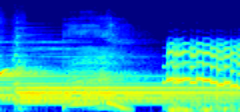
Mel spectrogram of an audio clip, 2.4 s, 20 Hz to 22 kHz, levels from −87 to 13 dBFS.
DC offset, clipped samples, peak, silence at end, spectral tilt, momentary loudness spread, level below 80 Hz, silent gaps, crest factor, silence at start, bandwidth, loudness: under 0.1%; under 0.1%; -6 dBFS; 0 s; -5 dB/octave; 4 LU; -42 dBFS; none; 12 dB; 0 s; 12.5 kHz; -19 LUFS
